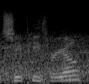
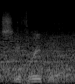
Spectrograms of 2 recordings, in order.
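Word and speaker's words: C-3PO: Was that other one CP3O? I think they pronounced it C3PO.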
